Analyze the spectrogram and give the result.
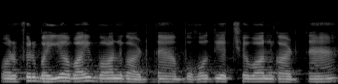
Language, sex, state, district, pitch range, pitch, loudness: Hindi, male, Uttar Pradesh, Jyotiba Phule Nagar, 130-140 Hz, 135 Hz, -30 LUFS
